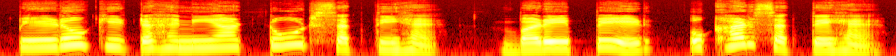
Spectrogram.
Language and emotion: Hindi, neutral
